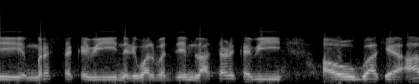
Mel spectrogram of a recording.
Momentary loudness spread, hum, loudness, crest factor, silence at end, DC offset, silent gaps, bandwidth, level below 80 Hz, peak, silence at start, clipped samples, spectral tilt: 5 LU; none; -27 LUFS; 14 dB; 0 s; under 0.1%; none; 7 kHz; -72 dBFS; -12 dBFS; 0 s; under 0.1%; -5.5 dB/octave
